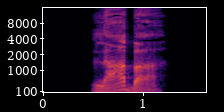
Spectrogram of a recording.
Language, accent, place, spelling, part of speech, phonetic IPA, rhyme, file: German, Germany, Berlin, laber, verb, [ˈlaːbɐ], -aːbɐ, De-laber.ogg
- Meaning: inflection of labern: 1. first-person singular present 2. singular imperative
